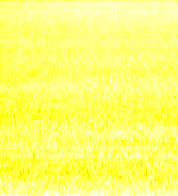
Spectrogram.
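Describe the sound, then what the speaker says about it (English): Au jus hits a hot pan holding fillets and gives a steady, broad sizzling hiss that holds evenly for a couple of seconds without pause, close and fairly soft. "I'm going to take a little bit of au jus, and I'm going to put it on the pan."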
